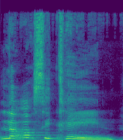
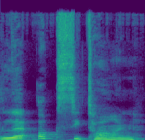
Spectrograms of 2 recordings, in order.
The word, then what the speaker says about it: L'Occitane: As many times as I've walked into that store, I always called it L'Occitane. Absolutely incorrect, apparently, is L'Occitane.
